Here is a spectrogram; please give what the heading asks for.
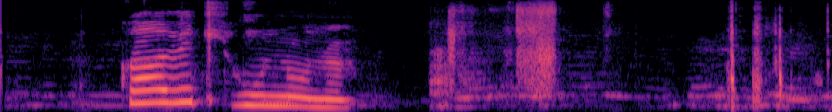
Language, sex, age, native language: Icelandic, male, 10, Icelandic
